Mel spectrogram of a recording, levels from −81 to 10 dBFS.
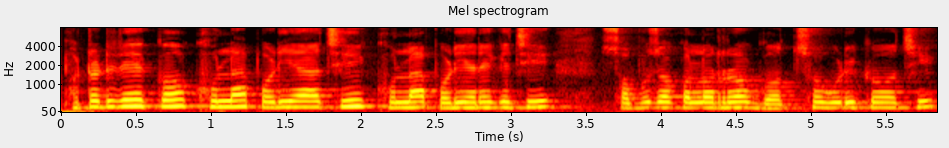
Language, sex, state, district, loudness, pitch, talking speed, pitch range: Odia, male, Odisha, Nuapada, -15 LUFS, 190 Hz, 165 wpm, 185-205 Hz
